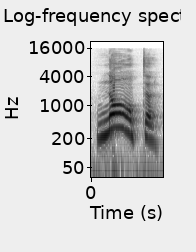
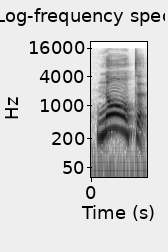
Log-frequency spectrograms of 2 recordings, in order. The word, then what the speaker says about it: Nantes: Nantes. Nantes. Again, the S is not pronounced. It's not there. Pretend it's not there.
